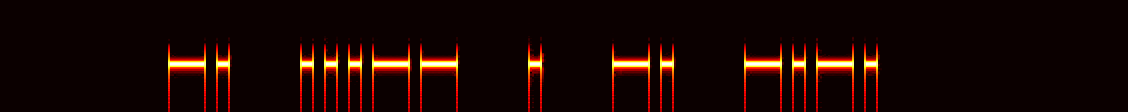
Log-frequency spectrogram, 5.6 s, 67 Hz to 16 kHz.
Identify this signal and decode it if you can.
Morse code, heard as a keyed tone, about 20 wpm, spaced as for 15 wpm, 700 Hz. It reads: N3ENC
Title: 154 Lesson 25g - Letter p - Call Signs 20wpm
